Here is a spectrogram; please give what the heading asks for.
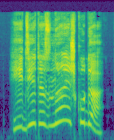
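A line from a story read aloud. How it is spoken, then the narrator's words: Shouted. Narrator (Russian): крикнула Ида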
